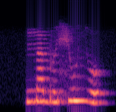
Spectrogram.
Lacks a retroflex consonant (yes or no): yes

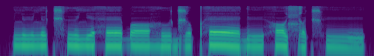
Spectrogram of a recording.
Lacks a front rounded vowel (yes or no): no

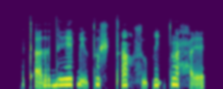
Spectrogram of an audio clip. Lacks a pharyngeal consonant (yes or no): no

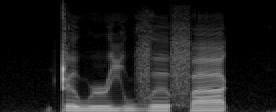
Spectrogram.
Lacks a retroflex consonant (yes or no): no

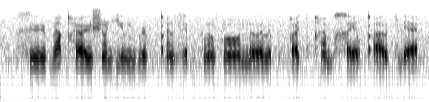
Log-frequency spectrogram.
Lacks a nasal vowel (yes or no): no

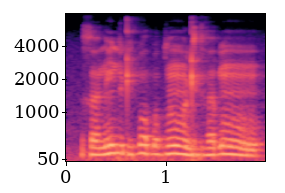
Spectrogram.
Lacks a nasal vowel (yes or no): no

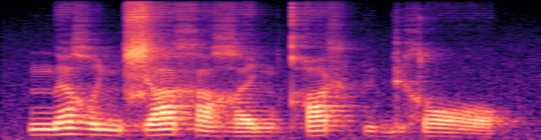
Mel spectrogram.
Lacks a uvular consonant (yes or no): no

